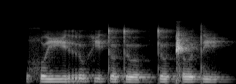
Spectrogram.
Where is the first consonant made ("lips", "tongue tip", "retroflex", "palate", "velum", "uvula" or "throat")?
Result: uvula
